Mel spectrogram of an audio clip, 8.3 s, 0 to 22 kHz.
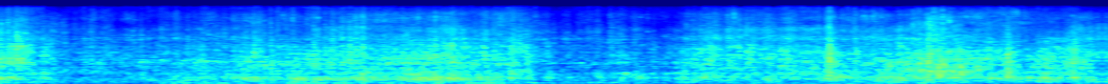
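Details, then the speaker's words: Carrera BMW 2002 slot car with magnet removed, lapping the track: fast irregular clattering rattle over the motor whir from out-of-round stock plastic wheels, hidden when the magnet was fitted; to be fixed with CB Design wheels. "If your wheels are out around like it is in this case, quite often you don't notice at all with the magnet in the car. Once we take the magnet out, it's far more obvious."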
